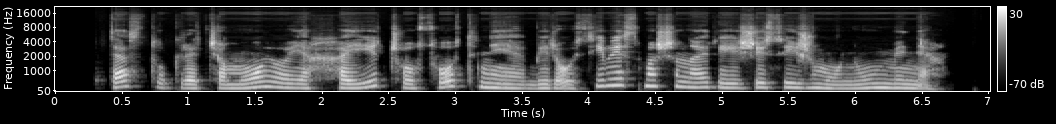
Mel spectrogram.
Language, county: Lithuanian, Marijampolė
